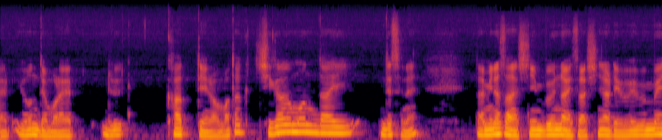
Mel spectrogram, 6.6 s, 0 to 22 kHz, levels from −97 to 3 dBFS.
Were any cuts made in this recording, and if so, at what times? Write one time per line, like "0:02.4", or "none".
none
